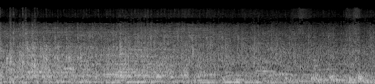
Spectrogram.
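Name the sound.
tractor engine idling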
